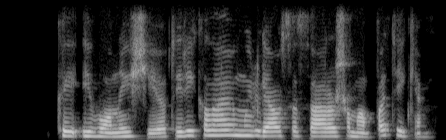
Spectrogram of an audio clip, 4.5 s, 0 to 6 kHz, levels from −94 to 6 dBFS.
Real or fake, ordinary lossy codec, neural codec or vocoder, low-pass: real; Opus, 32 kbps; none; 5.4 kHz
